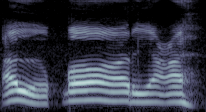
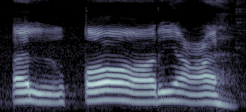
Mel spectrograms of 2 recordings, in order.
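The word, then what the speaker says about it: القارعة: এখানে শুধু কফটা টেনেছি এবং উচ্চারণটা করেছি জিহ্বার গোড়া থেকে উপরের তালুর সঙ্গে ক, এবং কফটা এক আলিফ টেনেছি জবরের বাম পাশে খালি আলিফ হওয়ার কারণে।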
